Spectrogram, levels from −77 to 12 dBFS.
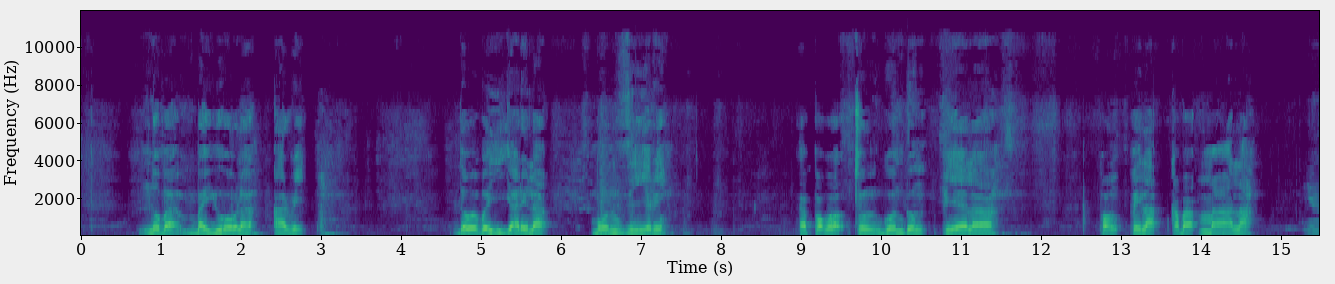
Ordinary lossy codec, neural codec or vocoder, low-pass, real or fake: AAC, 32 kbps; vocoder, 24 kHz, 100 mel bands, Vocos; 10.8 kHz; fake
